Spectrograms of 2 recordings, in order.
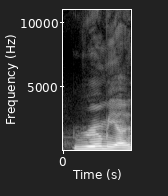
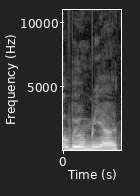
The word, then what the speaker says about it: Rumia: can understand Because in in Japanese the pronunciation for L just doesn't exist. So which is why it's it's Ria in the main in the official game. Rumia, not Lumia.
